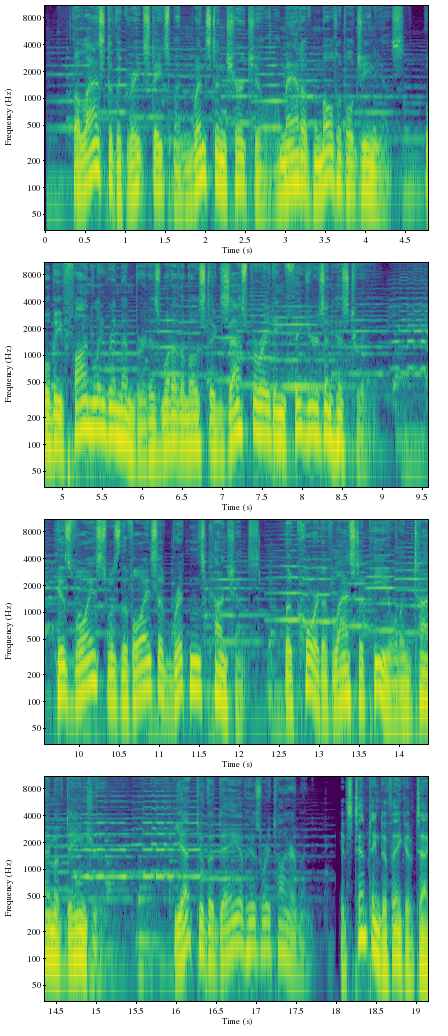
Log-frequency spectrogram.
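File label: English American female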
